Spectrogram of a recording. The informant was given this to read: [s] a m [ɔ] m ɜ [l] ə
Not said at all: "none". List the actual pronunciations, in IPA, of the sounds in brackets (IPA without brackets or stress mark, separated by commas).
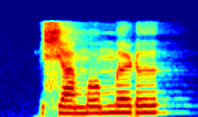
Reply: ɕ, ɔ, ɽ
